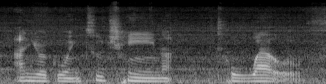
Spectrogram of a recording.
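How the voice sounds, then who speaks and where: The speaker has a strong Trinidadian accent. Noticeable background noise runs underneath. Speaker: crochet tutorial creator. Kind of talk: tutorial. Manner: regular speed, step-by-step.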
